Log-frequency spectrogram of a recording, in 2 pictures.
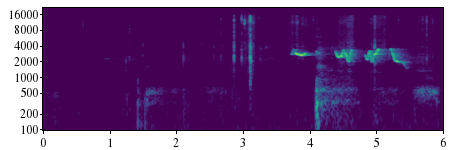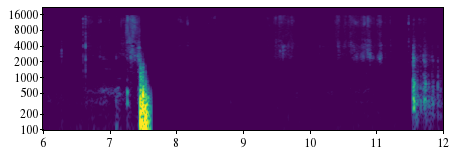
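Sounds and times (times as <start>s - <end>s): bird chirping: 0.5s - 5.8s
soft rustling: 6.0s - 11.4s.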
